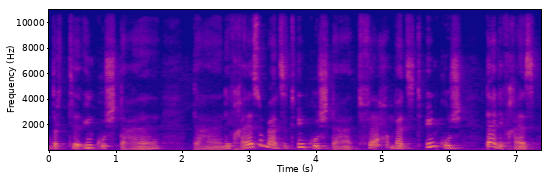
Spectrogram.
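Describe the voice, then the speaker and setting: Algerian lady chatting thru a cooking vlog, low creaky voice, mixes in french, bit of hiss. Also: darkish tone. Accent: Algerian Arabic mixed with French. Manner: switches between Arabic and French, chatty. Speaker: home cooking vlogger.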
